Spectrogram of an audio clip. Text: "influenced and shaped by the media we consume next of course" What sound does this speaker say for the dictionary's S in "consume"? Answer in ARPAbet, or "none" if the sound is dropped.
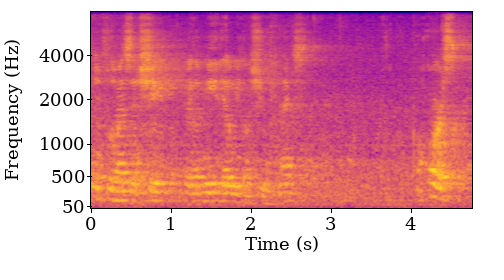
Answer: SH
